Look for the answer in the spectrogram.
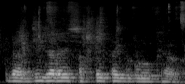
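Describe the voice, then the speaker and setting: A man's voice: a little high, steady tone, racing, mellow. A man with a North Karnataka Kannada accent chats casually as a father at home, giving informal instructions. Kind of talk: casual family chat. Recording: roomy, noisy, distant home-video audio with clatter.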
